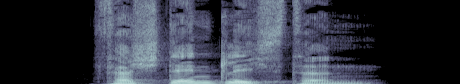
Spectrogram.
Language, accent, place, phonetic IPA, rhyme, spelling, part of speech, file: German, Germany, Berlin, [fɛɐ̯ˈʃtɛntlɪçstn̩], -ɛntlɪçstn̩, verständlichsten, adjective, De-verständlichsten.ogg
- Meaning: 1. superlative degree of verständlich 2. inflection of verständlich: strong genitive masculine/neuter singular superlative degree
